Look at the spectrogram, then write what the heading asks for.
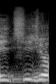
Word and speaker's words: Ichijo: Alors, je le prononce comment? Merde, c'est Ichijo.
